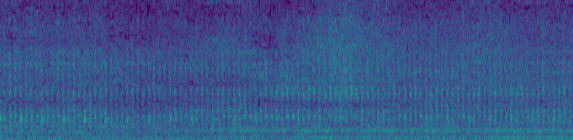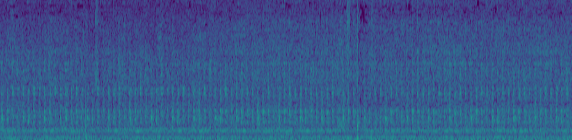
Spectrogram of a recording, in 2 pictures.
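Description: Engine idling with a steady light ticking, about three per second, over the hum; something's off but no clear cause.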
